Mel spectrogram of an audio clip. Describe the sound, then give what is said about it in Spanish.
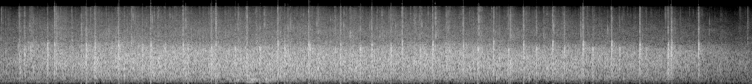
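A church audience at Mass applauds steadily for several seconds, a dense wash of many hands clapping at an even, loud level with crisp individual claps standing out before it tapers slightly at the end. “Un aplauso para ustedes, hermanos.”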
